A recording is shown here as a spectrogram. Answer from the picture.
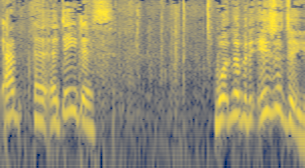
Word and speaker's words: Adidas: European way, Adidas. Adidas. What? Adidas. The American way, Adidas.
